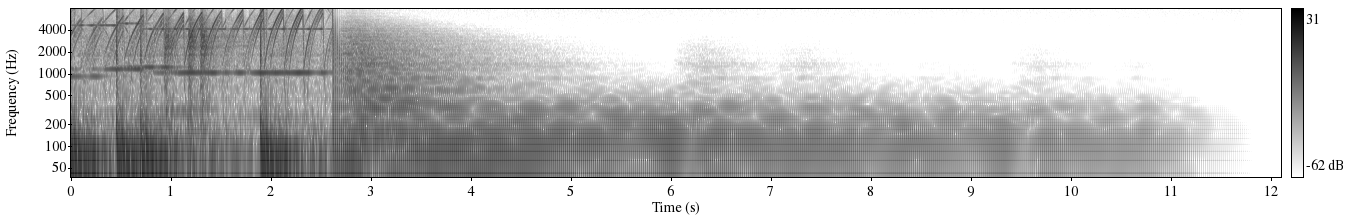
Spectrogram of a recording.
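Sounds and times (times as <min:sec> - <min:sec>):
spooky music loop: 0:00.0 - 0:09.7.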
